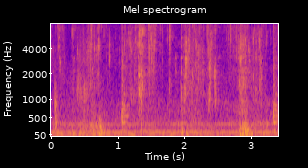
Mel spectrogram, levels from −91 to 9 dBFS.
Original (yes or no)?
yes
